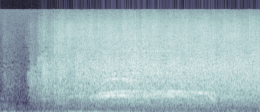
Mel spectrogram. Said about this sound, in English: Some cheers there.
